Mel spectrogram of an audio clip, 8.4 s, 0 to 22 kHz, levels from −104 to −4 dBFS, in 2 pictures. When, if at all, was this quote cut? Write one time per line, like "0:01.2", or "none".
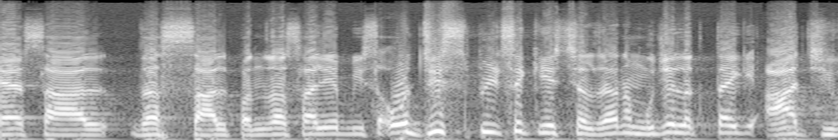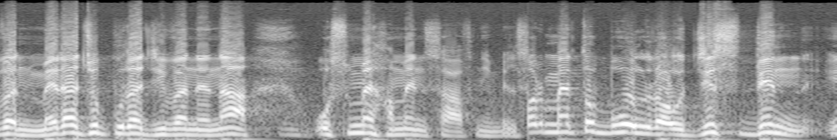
0:06.7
